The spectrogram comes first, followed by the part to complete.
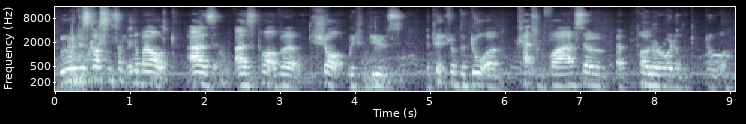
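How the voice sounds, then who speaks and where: A man's voice: on the high side, moderate pace, a little hiss or hum. A young British man in his late teens in a student meeting, speaking hesitantly with ums and restarts. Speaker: student in a group planning meeting. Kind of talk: casual group discussion. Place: school classroom. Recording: distant, echoey classroom recording.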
